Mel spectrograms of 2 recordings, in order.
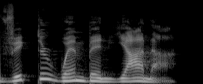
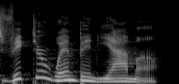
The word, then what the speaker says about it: Wembanyama: calling him Victor Wembanyama with an N, N for Nancy, in case you can't hear the pronunciation well over the headphones. It's Victor Wembanyama, guys, with an M, M for mama, okay?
